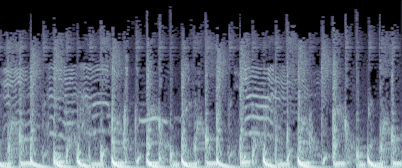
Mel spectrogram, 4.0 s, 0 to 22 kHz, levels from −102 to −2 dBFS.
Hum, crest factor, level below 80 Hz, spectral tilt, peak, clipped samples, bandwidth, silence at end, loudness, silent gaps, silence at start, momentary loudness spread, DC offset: none; 14 dB; -20 dBFS; -6.5 dB/octave; -2 dBFS; under 0.1%; 13 kHz; 0 s; -17 LUFS; none; 0 s; 2 LU; under 0.1%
